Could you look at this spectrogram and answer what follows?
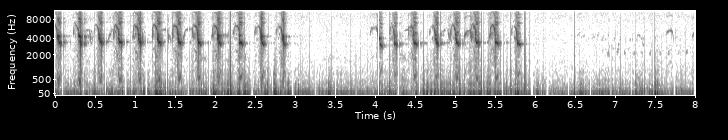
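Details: At a 2023 booted eagle nest under a live camera, where the mother feeds her chick and other birds attack her, a rapid run of high, piercing chirps lasts three seconds, pauses, returns for two seconds, then fades to quiet.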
